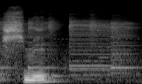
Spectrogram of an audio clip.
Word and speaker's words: Chimé: Voilà, Chimé. On peut prononcer Kimé aussi.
